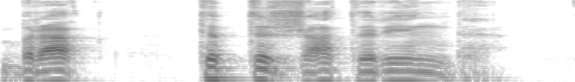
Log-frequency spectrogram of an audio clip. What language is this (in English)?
Kazakh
